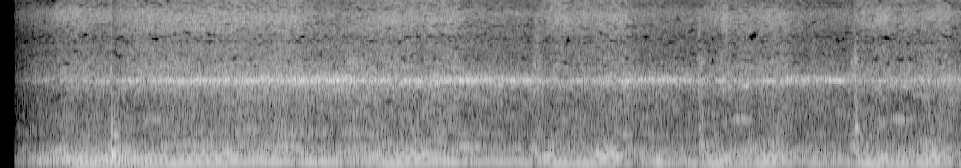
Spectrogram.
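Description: A car engine runs and strains steadily close by.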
